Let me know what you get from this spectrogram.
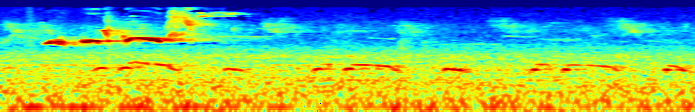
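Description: Faint outdoor birdsong: a few high chirps in the first second or so, and a run of short, low calls repeating through the rest.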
